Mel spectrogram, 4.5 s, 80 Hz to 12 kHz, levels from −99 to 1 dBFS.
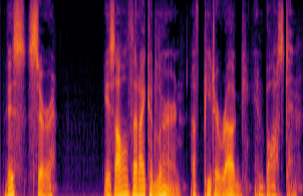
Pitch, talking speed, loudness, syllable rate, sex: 95 Hz, 170 wpm, -21 LUFS, 4.3 syllables/s, male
